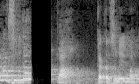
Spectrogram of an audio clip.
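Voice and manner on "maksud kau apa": sharp demanding shout. Acted. Zubaidah demanding Sulaiman explain himself, high shout. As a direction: demand an answer from him.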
